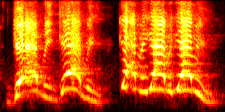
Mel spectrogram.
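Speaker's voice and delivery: high, sing-song "Gabby" called over and over; excited calling. Real, not acted. Host greeting a viewer in chat, high playful calling.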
